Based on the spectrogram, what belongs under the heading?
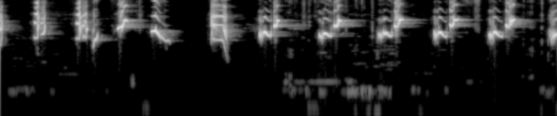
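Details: Kicau ocehan song of the long-tailed shrike (cendet): separate shrill chirps and short twisted whistles, some falling in pitch, spaced irregularly about every half second against silence.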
